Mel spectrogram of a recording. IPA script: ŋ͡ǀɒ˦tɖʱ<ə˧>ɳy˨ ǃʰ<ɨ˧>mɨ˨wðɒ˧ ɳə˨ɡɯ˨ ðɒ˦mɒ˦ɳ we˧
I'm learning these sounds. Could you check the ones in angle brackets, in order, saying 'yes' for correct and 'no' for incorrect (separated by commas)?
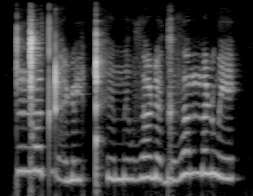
no, no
